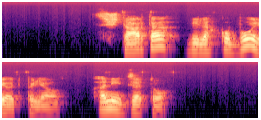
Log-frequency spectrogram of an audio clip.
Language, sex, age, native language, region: Slovenian, male, 30-49, Slovenian, Central Slovenia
